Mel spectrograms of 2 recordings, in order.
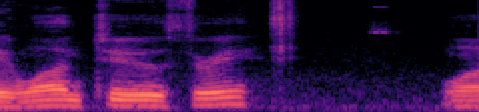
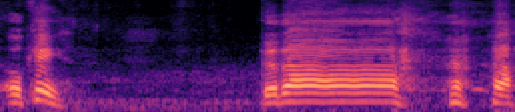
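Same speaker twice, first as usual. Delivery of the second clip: excited; 9 semitones higher, 6 dB louder, much slower than usual. Real, not acted. Proud reveal of finished shoot.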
